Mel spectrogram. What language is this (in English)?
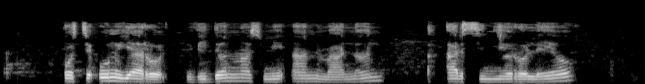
Esperanto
